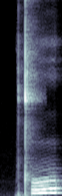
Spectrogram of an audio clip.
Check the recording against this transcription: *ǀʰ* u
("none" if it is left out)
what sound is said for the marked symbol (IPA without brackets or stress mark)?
tʰ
